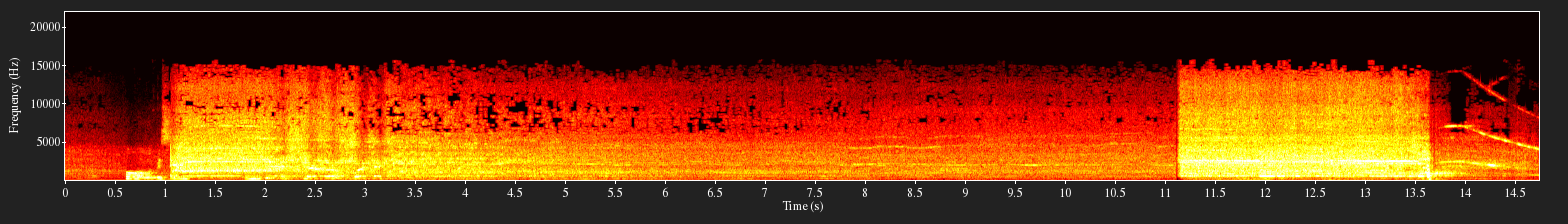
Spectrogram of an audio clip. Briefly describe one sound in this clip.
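A chainsaw revs loudly in bursts.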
